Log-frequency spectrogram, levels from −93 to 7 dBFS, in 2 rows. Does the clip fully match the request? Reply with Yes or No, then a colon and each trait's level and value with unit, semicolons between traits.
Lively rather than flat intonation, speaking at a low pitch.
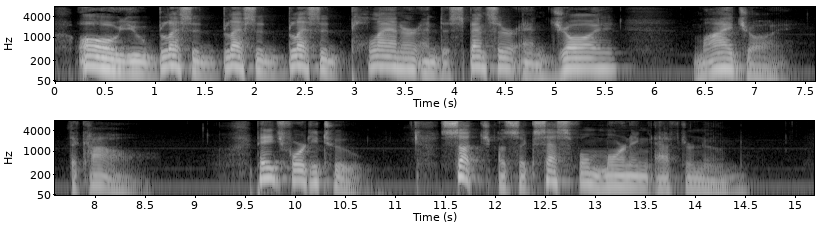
Yes: wide, 6.5 semitones; low, 100 Hz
